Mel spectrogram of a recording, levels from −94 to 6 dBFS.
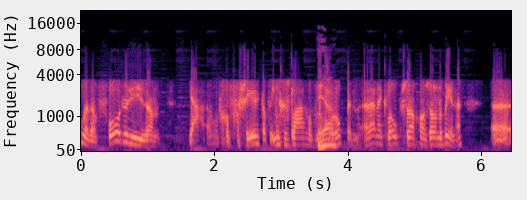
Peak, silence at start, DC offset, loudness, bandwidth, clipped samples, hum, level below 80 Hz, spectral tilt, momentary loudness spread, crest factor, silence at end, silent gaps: -6 dBFS; 0 s; under 0.1%; -19 LUFS; 14 kHz; under 0.1%; none; -54 dBFS; -6 dB/octave; 7 LU; 14 dB; 0 s; none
